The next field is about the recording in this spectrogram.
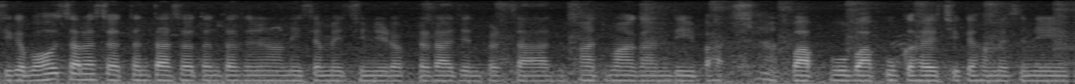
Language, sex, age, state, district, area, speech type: Maithili, male, 30-45, Bihar, Purnia, rural, spontaneous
